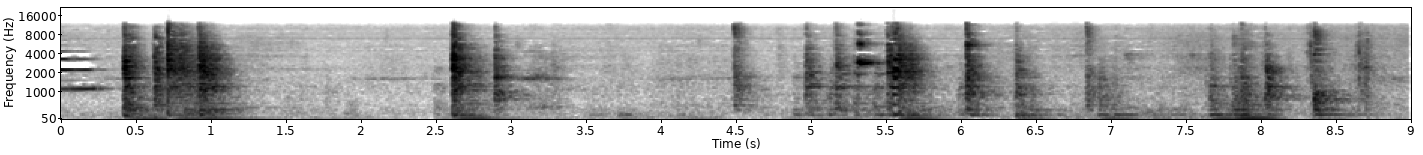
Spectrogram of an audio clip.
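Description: A wood stove door is handled and shut with clunks and knocks: many sharp wooden thuds spread unevenly over several seconds, with quieter rattles between them.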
